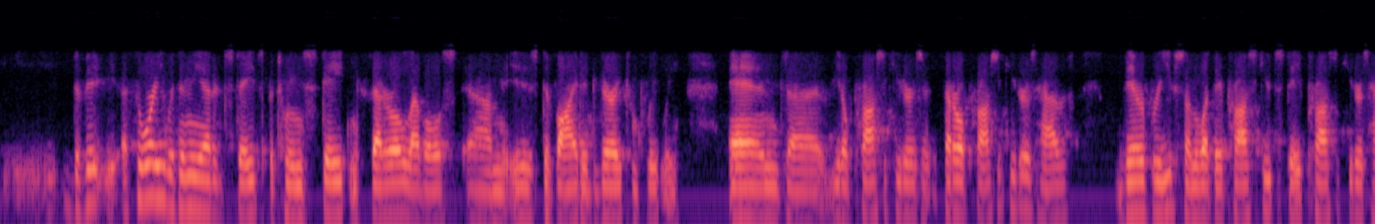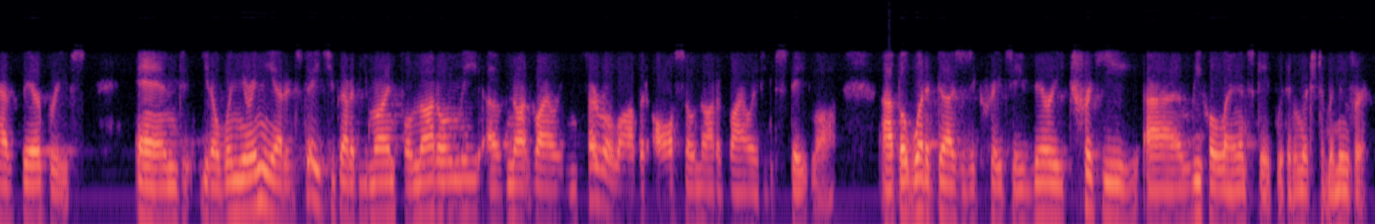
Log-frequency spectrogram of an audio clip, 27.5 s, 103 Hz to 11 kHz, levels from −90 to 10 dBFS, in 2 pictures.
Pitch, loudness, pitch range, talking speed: 115 Hz, -22 LUFS, 110-125 Hz, 175 wpm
